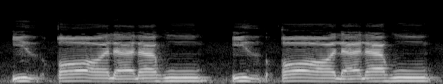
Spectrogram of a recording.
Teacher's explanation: Jadi qaf jangan terlalu tebal. Qaf ketebalannya adalah grade yang kedua, kerana yang lebih tebal daripada itu ialah huruf-huruf itbaq. Qaf huruf isti'la sahaja. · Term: isti'la infitah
